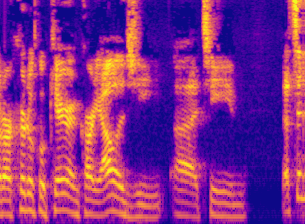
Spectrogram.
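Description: A man with an American accent and a normal speaking voice, medium pitch, ordinary pitch variation and a moderate pace, against a quiet background. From Texas. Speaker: cardiologist and telemedicine executive. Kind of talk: interview.

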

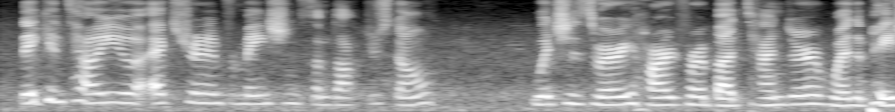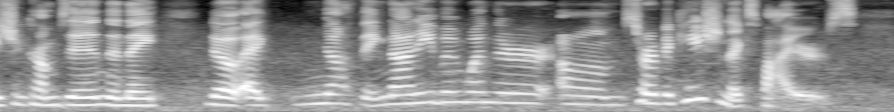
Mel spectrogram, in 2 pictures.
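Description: Speaking in an ordinary speaking voice with an American accent, the speaker keeps a moderate pace and ordinary pitch variation. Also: woman, fairly high pitch for a woman. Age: 20s. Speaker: dispensary worker. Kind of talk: interview. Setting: trade show floor.

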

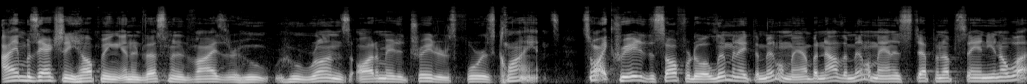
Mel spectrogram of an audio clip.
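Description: A man with an American accent speaks in an ordinary speaking voice at a fairly high pitch. His intonation is lively while his loudness stays very even. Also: fairly quick pace, hardly any pauses. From Chicago. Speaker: stock trading software developer. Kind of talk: interview.

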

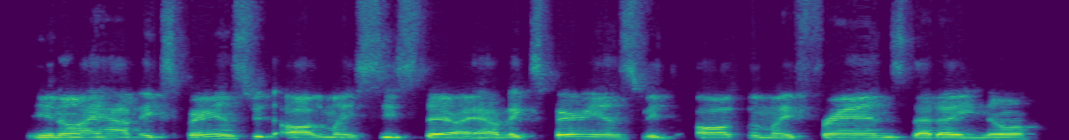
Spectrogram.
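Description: Speaking with a Persian accent, a man holds a fairly high pitch and fairly even intonation. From Iran. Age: 30s. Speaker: real estate developer and former footballer. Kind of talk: interview.

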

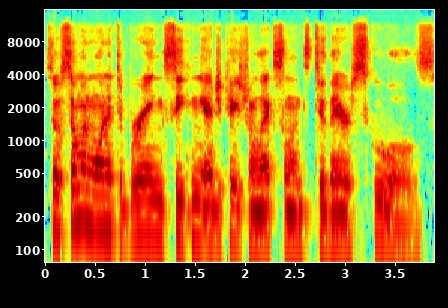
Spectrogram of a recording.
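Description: A man talks at a moderate pace in a plain, everyday voice. His pitch is medium, with ordinary variation. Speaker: podcast host, think tank fellow. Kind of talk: interview hosting.

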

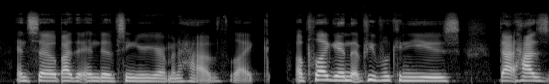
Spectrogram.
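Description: A fairly low-pitched woman's voice with fairly even intonation. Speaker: university student and singer-songwriter. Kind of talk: casual interview chat.

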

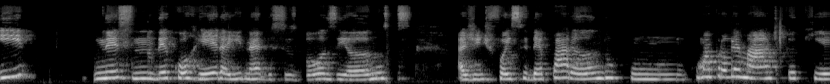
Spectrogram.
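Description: Her voice is high-pitched, with ordinary pitch variation, as the woman speaks at a very slow pace. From Cruzeiro, interior São Paulo, Brazil. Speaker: NGO founder, support line coordinator. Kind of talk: panel discussion on live podcast.

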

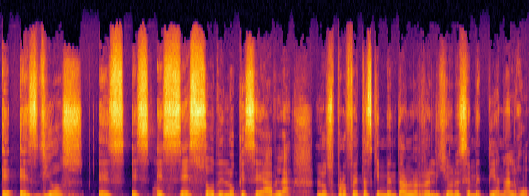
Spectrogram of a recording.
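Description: A man talks at a fairly slow pace in a dark, mellow tone with a fairly high pitch and ordinary pitch variation. His loudness stays very even, with hardly any pauses, in a dry, close sound with no echo. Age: 30s. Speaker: comedian and podcast host. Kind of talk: casual chat.

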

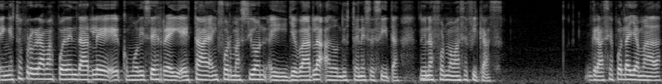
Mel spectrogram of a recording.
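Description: Over a quiet background, a woman with a very deep, low pitch speaks at a moderate pace with fairly even intonation. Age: 40s. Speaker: radio host. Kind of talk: casual chat.

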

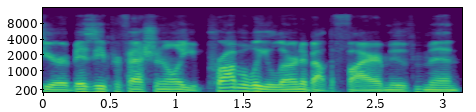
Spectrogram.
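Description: A man speaks in a plain, everyday voice at medium pitch and a moderate pace, with ordinary pitch variation, a dry, close sound with no echo, and a quiet background. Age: 30s. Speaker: real estate investor and podcaster. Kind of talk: interview.

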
